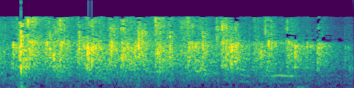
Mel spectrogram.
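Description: A church audience applauds steadily as a speaker is invited up, a dense, even wash of many hands clapping at once with no clear individual beats, holding at a moderate, constant loudness throughout.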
